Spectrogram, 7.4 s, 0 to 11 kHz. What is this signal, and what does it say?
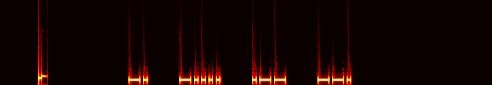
Morse code, heard as a keyed tone, about 22 wpm, spaced as for 13 wpm, 700 Hz. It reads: N6WG
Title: USA Call Signs - 4 Characters - 3x Character Spacing - 22wpm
